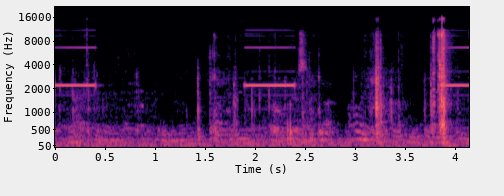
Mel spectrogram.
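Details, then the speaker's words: Repeated high beeps from an IV infusion pump over handling noise, during a nursing student's demonstration of a saline primary line with a piggyback medication: occlusion alarm from pressure caused by kinked tubing. "generally because of the fact that these have been kinkedked so because you know they're you know they've been beat up a little bit there's going to be a lot of kinks and that's going to detect pressure."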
